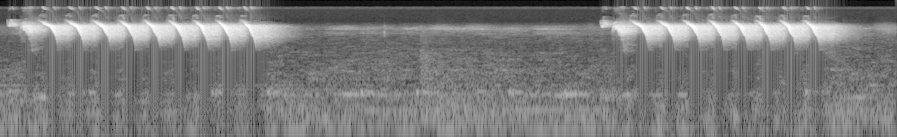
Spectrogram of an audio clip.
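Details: Bananaquit singing in the 'belga diferenciado' style: two bursts of about ten rapid, very high, buzzy downward-sweeping notes, each burst lasting nearly three seconds, separated by a quiet pause.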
